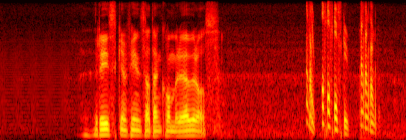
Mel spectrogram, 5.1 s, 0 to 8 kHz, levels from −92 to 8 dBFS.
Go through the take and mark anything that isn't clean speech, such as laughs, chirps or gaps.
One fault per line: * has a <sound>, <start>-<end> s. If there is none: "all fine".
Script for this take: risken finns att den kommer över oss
* has a chirp, 3.8-4.8 s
